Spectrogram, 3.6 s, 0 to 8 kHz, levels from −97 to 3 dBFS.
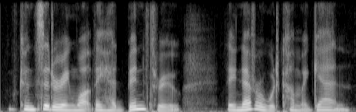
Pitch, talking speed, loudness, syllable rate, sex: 185 Hz, 185 wpm, -18 LUFS, 5.9 syllables/s, female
